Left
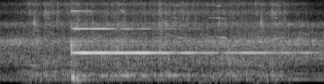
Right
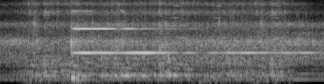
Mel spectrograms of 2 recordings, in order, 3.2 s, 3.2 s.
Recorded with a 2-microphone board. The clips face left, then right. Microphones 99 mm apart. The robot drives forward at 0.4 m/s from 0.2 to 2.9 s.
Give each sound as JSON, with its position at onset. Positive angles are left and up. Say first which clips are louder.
{"t": 0.7, "sound": "a bell", "louder": "left 5 dB", "side_deg": 30, "distance_m": 1.0}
